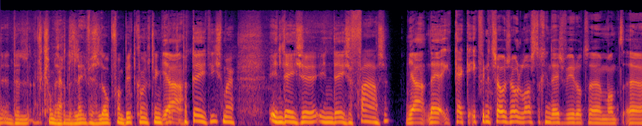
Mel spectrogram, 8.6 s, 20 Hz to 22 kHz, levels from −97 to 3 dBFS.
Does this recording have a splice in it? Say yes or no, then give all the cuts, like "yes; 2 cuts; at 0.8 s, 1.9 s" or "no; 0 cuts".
no; 0 cuts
